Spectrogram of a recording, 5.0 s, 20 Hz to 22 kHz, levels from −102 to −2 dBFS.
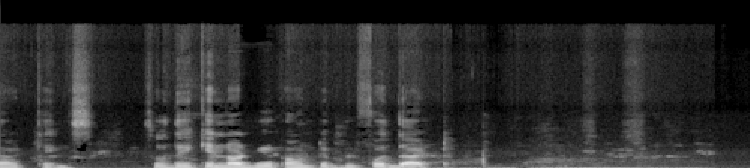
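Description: No technical faults occur at any point in the speech, so there is nothing to place in time order.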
